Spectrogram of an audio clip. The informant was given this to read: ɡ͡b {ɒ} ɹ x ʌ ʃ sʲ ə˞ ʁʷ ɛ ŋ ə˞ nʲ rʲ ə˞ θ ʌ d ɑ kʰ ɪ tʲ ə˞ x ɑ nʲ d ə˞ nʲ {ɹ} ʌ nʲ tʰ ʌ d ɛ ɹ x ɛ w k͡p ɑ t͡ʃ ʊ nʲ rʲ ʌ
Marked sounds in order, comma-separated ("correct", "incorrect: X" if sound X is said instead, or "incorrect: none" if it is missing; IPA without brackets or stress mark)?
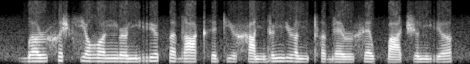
incorrect: ʌ, correct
